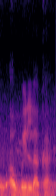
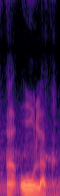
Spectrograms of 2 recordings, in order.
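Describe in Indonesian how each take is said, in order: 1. Ada w ganda dan empat suku kata. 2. Ada u panjang dan tidak ada w ganda. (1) "saya lebih membaca, menyukai membaca u'awwilaka" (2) "Bisa dibaca a'ulak ya"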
